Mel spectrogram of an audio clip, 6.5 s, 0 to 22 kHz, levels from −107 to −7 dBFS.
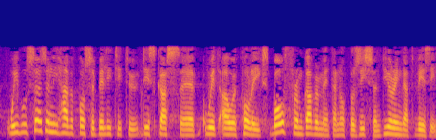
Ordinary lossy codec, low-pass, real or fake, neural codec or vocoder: none; 5.4 kHz; real; none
